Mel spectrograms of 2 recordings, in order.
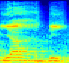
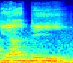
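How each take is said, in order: First: The final vowel is cut short. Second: The final vowel is held long. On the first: The verb is in the jussive mood. "Kalau ada lam jangan dibaca panjang" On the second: The verb is in the indicative mood. "Kalau tidak ada lam bacanya panjang yahdi, kasih mat"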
